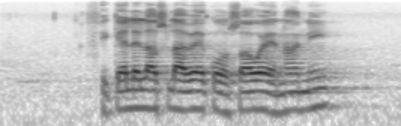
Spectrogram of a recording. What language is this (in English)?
Tsonga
